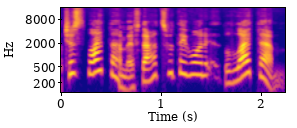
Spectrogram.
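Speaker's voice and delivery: high-pitched exasperated daughter voice; mock daughter's high-pitched insistence; insistent daughter. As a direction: plead from way up high, as the retold daughter. Retold daughter interjecting again.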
